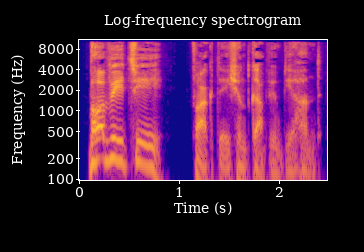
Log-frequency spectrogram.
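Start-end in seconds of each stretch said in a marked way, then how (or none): 0.1-0.8 high, mocking echo of the name; mocking disbelief. Lawyer mockingly echoes the visitor's name, scoffing. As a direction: toss the name back, scoffing. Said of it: "Ich lachte ihm direkt ins Gesicht".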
